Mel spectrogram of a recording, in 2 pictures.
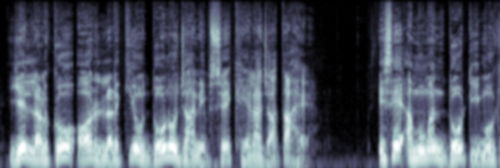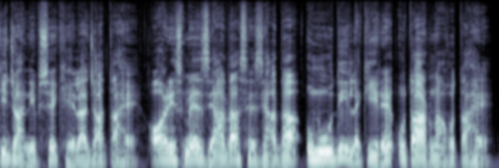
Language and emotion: Urdu, neutral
